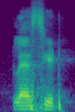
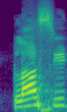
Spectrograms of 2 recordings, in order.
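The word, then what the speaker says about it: placid: प्लेसिड। प्लासिड है या प्लेसिड? प्लेसिड। यहां तक आपने देखा है नंबर 25 वाला।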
